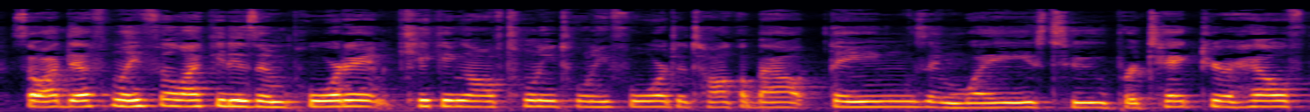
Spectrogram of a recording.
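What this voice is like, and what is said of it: Hoarse voice. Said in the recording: “As you can kind of tell, I'm kind of hoarse when I actually recorded this episode.”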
